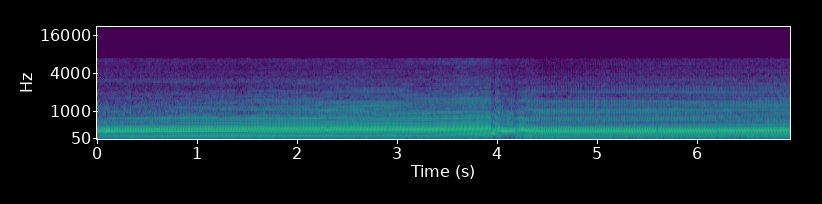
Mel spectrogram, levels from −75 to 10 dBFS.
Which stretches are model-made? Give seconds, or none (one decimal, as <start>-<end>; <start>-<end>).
none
